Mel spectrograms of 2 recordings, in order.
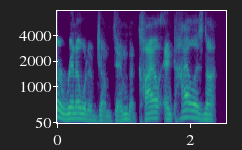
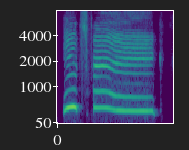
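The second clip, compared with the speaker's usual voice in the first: loud, high squealed accusation; mock castmate falsetto; 6 dB louder than usual. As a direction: insist in an exaggerated squeaky impression. Acted Diana insisting in quarrel.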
